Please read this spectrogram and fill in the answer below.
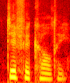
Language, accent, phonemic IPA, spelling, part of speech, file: English, US, /ˈdɪfɪkəlti/, difficulty, noun, En-us-difficulty.ogg
- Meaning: 1. The state of being difficult, or hard to do 2. An obstacle that hinders achievement of a goal 3. Physical danger from the environment, especially with risk of drowning 4. An objection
